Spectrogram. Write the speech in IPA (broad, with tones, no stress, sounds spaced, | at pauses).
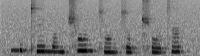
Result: m u˦ p̚ t͡s ẽ˧ m ɔ˨˩ ŋ t͡ɕʰ ɔ̃˦ n t͡s ɔ̃˨˩ n t͡s o˨ p̚ t͡ɕʰ o˨˩ t͡s ã˦ t̚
